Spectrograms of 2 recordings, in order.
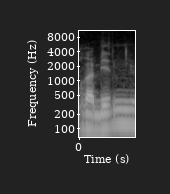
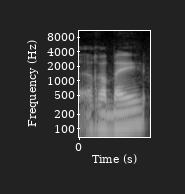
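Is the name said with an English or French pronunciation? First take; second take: English; French. First: The name is said with an English pronunciation. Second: The name is said with a French pronunciation.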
